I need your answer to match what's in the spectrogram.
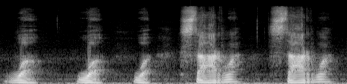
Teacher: chữ V đứng sau một phụ âm thì chúng ta có thể đọc là W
